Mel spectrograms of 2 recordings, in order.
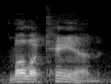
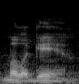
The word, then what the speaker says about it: Mulliken: contacts let me see you do Mulla can yeah so Jamie Mulliken so you've been saying it wrong you shouldn't be saying Mulligan okay I can anyway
